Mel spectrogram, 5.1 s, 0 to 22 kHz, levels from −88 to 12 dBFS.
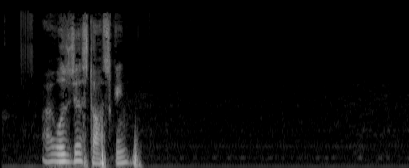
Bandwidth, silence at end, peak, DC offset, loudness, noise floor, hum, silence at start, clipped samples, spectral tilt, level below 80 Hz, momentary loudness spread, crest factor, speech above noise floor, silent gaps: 16 kHz; 3.35 s; -10 dBFS; under 0.1%; -27 LUFS; -72 dBFS; 50 Hz at -60 dBFS; 0.55 s; under 0.1%; -5 dB/octave; -52 dBFS; 14 LU; 22 dB; 46 dB; none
